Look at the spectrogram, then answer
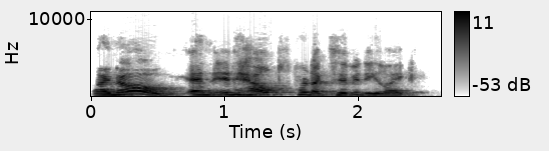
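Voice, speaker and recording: A woman hosts a business webinar and chats with her guest before it begins. Her voice sits fairly high, and she rambles, restarting sentences and leaning on fillers. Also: normal speed, muffled recording. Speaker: webinar host. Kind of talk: casual chat before a webinar.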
